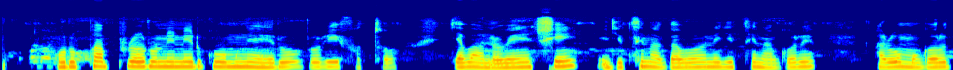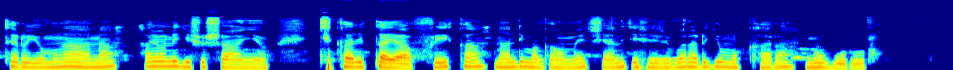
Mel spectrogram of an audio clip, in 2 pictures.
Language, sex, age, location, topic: Kinyarwanda, female, 25-35, Huye, health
